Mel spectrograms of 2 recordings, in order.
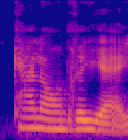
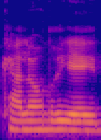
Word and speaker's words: calendrier: Anyway, okay, so let's go over the pronunciation of this vocabulary. We have the word calendrier. Calendrier. You should know what calendrier means.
